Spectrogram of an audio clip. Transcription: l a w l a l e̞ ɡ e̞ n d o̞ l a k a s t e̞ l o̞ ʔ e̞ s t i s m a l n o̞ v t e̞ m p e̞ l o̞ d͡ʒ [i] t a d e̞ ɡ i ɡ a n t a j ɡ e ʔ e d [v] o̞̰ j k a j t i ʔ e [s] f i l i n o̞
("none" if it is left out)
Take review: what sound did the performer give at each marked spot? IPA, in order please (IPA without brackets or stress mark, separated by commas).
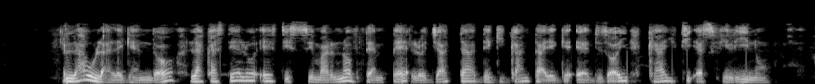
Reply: a, z, s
